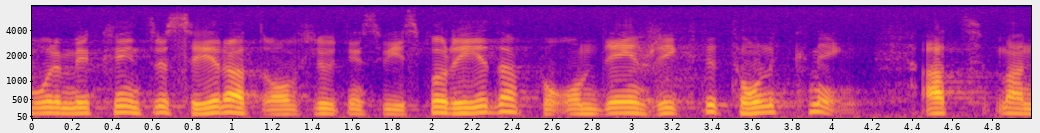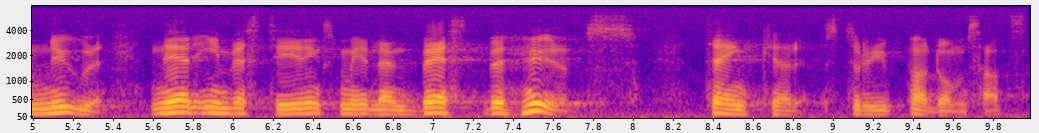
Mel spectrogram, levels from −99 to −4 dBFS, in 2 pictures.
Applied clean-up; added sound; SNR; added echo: none; none; none; none.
